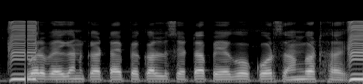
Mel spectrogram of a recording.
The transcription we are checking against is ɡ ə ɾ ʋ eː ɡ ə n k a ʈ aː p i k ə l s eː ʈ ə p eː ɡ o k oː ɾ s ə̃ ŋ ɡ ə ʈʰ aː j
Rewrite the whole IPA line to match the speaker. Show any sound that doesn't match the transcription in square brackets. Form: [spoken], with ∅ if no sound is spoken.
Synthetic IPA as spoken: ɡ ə ɾ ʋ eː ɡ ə n k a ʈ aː p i k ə l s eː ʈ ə p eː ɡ o k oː ɾ s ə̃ ŋ ɡ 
